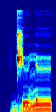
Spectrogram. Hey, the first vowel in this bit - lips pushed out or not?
no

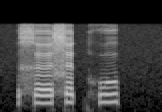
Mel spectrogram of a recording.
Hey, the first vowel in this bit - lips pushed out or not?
no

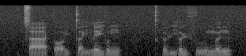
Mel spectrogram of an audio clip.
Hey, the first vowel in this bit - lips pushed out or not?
no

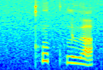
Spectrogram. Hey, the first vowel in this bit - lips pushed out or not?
yes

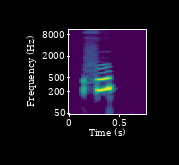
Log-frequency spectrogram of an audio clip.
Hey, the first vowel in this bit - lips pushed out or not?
yes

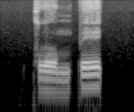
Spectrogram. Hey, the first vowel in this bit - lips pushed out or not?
yes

